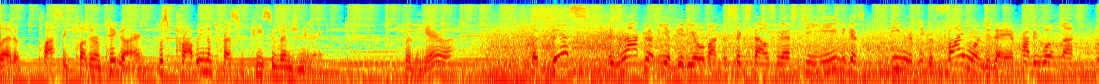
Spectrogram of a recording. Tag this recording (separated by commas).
Music, Speech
